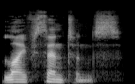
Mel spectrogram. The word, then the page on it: life sentence: British English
